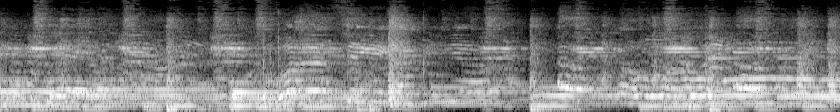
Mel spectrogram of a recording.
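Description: Live rock band playing, with a man singing over drums and electric guitar and a steady beat.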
